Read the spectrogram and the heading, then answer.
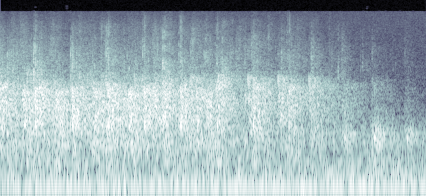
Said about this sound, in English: Can you give him a hand clap this morning?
